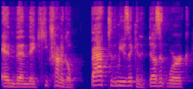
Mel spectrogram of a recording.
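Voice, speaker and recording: A man's voice: mid-range voice, lively intonation, fast talker, fairly bright tone. Middle-aged man hosting a casual chat. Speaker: host of an online discussion show. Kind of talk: casual chat about radio drama and film. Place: home room on a video call. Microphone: video call.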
